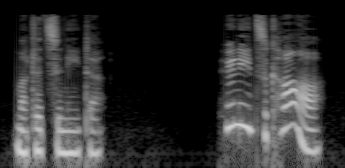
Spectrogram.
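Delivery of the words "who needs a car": insistent, demanding, pitched very high. A character answers a muttered remark about owning no car; demanding. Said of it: "demanded Sally".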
